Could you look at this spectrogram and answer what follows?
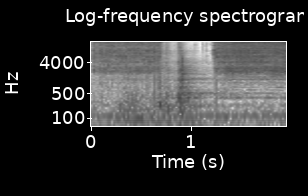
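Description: A bicycle rear derailleur is adjusted and shifted up one gear, making a brief mechanical ratcheting click against steady background hiss, with no one talking.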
